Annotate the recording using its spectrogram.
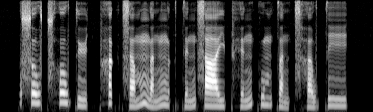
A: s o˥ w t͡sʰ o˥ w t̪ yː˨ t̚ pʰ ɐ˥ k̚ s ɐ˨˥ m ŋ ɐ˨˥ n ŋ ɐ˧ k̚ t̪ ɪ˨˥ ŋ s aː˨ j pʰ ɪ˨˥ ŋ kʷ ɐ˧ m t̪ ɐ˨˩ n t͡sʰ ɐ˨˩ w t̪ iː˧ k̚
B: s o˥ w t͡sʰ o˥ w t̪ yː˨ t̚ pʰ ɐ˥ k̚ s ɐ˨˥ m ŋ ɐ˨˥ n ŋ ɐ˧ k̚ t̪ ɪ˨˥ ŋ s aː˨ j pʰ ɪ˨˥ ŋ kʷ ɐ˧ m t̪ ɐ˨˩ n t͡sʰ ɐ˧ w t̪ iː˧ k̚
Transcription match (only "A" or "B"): B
